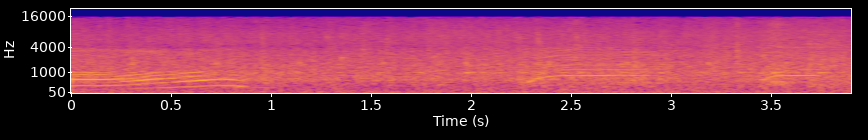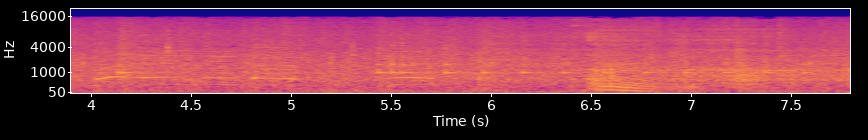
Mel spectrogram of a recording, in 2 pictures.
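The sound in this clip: Steady rain falling, a dense even hiss that holds for the whole clip, with scattered high whistling chirps rising and falling above it.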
